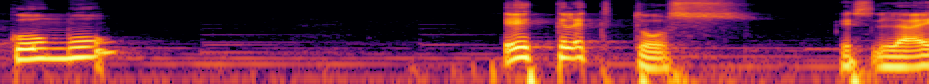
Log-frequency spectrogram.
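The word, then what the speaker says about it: ἐκλεκτός: este está del griego del griego y se pronuncia como eclectus es la e la c de kilo la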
